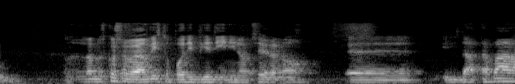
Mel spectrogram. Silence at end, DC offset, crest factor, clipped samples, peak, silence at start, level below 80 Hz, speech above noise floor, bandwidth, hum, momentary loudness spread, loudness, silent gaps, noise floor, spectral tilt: 0 s; under 0.1%; 20 dB; under 0.1%; -2 dBFS; 0 s; -50 dBFS; 24 dB; 7.4 kHz; none; 20 LU; -24 LUFS; none; -47 dBFS; -4 dB/octave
